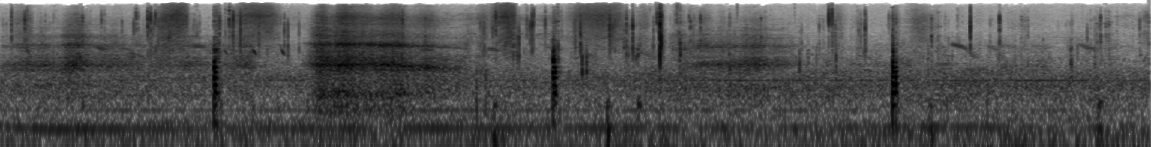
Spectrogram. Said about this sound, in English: You know, this park, these footsteps, this stone path, I'm thankful for it.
